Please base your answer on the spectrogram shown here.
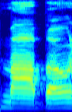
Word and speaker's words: Mabon: I think almost like MAH, like BONE, but there's obviously not an E at the end. It's Mhm. MABON, but it's almost like Ma Bone. I think that was the original way to pronounce it.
